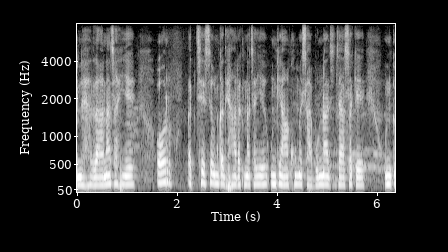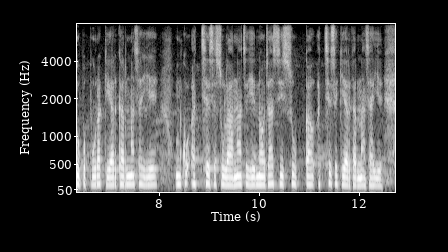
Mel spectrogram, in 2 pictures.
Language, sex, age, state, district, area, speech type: Hindi, male, 18-30, Uttar Pradesh, Ghazipur, rural, spontaneous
